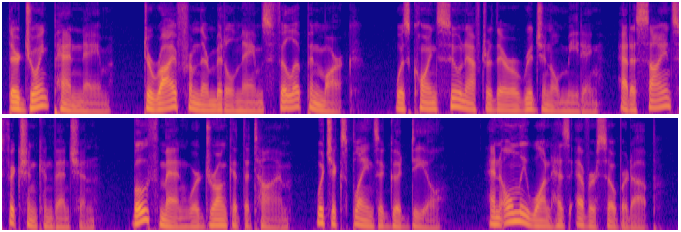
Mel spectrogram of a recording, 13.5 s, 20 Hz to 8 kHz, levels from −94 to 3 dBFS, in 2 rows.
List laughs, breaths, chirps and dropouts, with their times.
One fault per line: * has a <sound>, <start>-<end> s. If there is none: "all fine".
all fine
